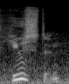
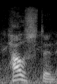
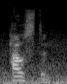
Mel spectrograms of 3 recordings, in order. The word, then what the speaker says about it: Houston: A lot of folks that are not from New York will pronounce that as Houston. It is spelled the same way as Houston, as the city in Texas, but it is pronounced Houston, as in house. Houston, not Houston.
